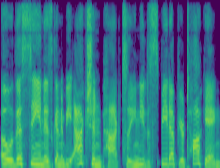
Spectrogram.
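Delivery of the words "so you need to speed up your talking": ordinary talk, nothing marked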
